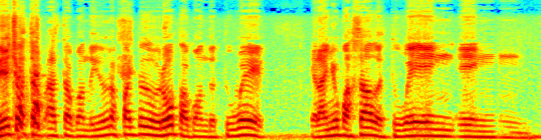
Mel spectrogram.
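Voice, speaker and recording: In a Puerto Rican accent, a man with a fairly high pitch speaks at a very fast pace with fairly even intonation. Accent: Puerto Rican Spanish, mistaken for Canarian. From Puerto Rico. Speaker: talk show panelist. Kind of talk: casual panel discussion. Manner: halting, many repetitions.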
